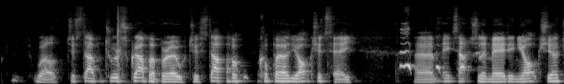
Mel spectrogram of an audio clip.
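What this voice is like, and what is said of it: British accent. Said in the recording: “That's my favourite thing with your accent you could possibly say... in the UK, I love it when you say cup of tea.”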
